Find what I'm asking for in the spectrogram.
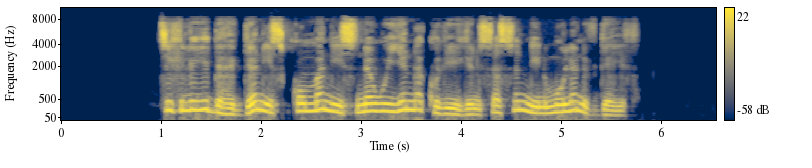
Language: Kabyle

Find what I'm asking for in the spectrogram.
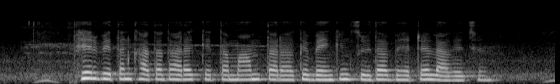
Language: Maithili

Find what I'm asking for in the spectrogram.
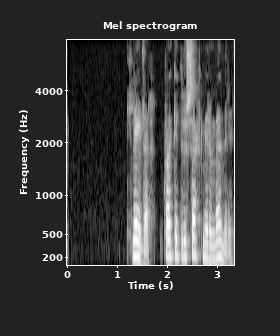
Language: Icelandic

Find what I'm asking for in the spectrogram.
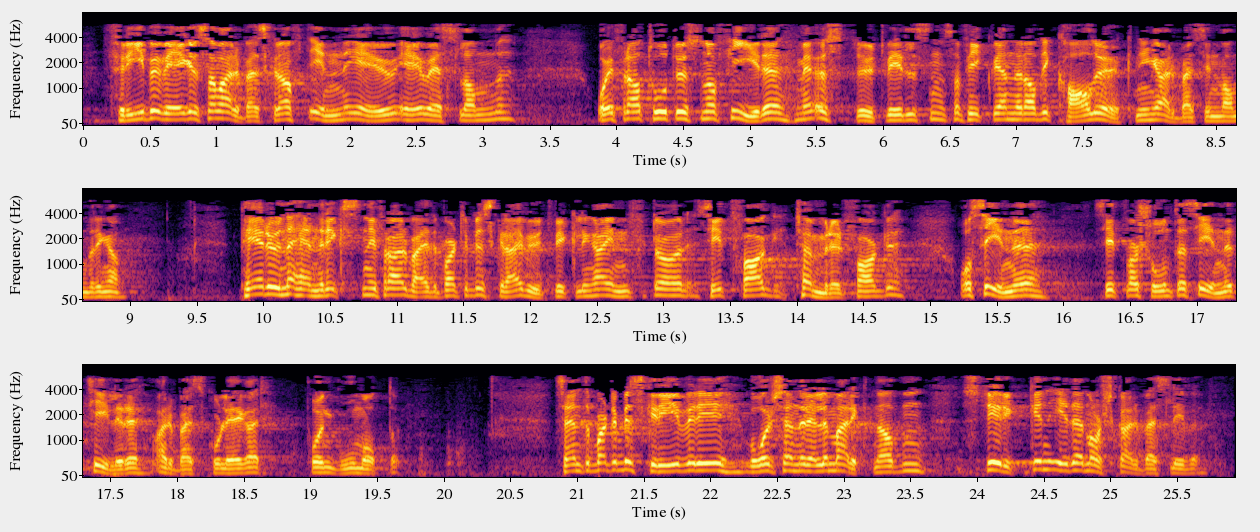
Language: Norwegian Bokmål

